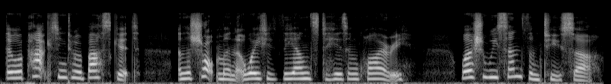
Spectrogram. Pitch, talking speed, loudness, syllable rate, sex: 275 Hz, 215 wpm, -18 LUFS, 6.5 syllables/s, female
